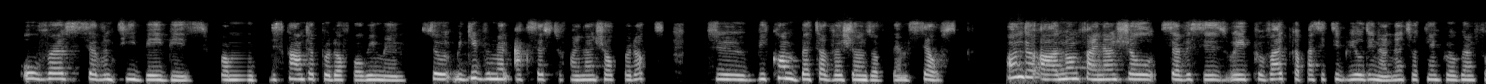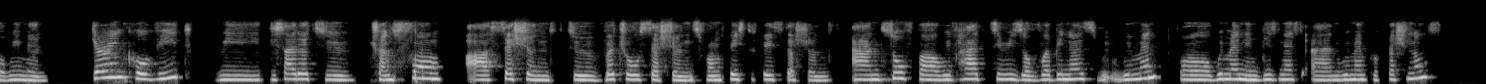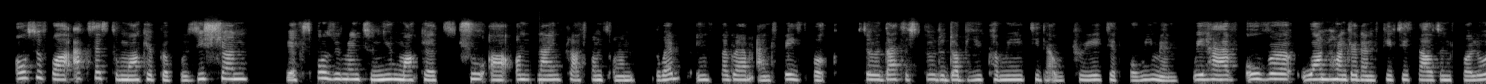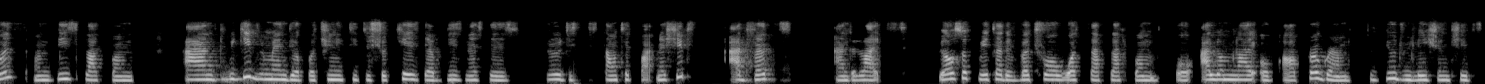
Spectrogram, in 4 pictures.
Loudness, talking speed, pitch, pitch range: -20 LUFS, 140 wpm, 220 Hz, 205-235 Hz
